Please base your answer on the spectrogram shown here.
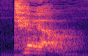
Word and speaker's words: tail: 우리가 멀리 뛸 때 이렇게 웅크리는 것처럼 T라는 발음이 강세로 가기 위해서는 혀를 눌러주면서 이렇게 준비 동작을 해주면 돼요. 그냥 안 눌리면 안 돼요. 자, 어떤 차이가 있는지 볼게요. 지금은 정확한 발음입니다. tail, tail, tail.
